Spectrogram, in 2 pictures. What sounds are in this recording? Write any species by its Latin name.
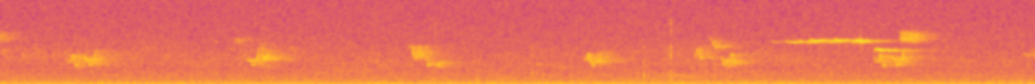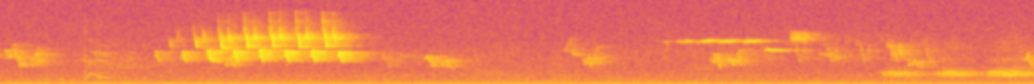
Vireo olivaceus, Setophaga virens, Sphyrapicus varius, Seiurus aurocapilla, Corvus brachyrhynchos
